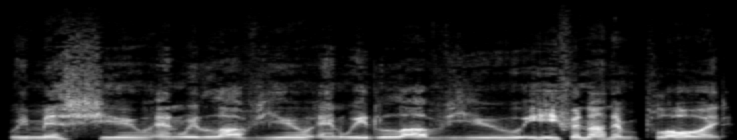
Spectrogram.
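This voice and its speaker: Man as grown-up big sister, high voice, dry close sound, reassuring, frank, emotional, audiobook dialogue. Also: little pitch movement, moderate pace, a little mellow, no echo, close to an everyday voice. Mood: frank, caring. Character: Ruth, caring, frank big sister, adult woman.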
